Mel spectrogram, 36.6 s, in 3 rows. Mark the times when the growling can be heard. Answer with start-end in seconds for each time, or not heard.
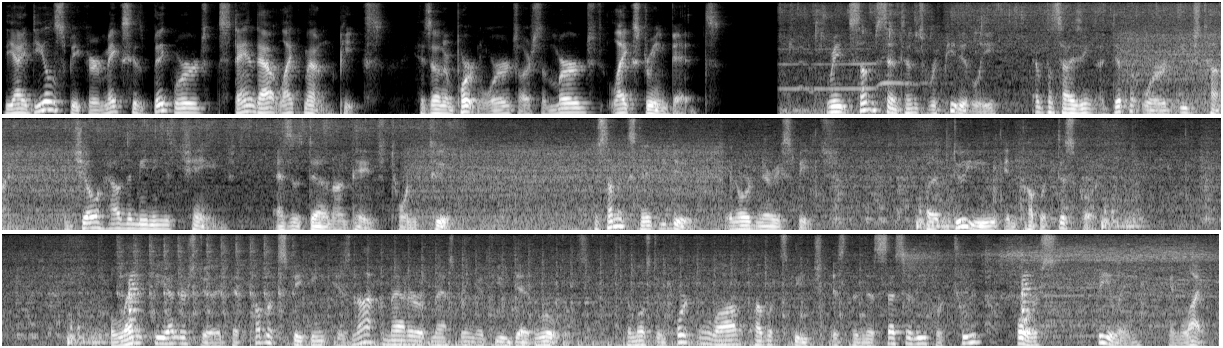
not heard.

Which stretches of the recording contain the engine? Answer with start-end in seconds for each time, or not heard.
11.1-13.1, 16.1-36.5.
